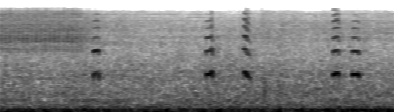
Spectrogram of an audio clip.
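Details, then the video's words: Five-week-old Toy Schnauzer puppies from a black and silver litter, playing outdoors while learning about grass; short, high, clipped yips, some in quick pairs, about five in four seconds, over a steady low wind rumble. "Toy Schnauzers at Play"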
